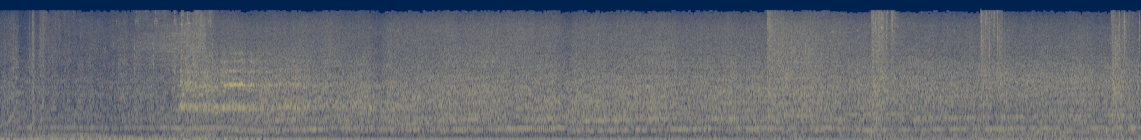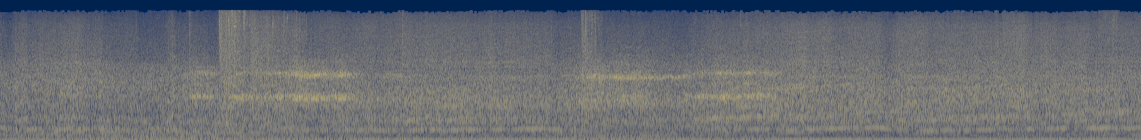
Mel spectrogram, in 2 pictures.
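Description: A sports car engine accelerates up through the gears.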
